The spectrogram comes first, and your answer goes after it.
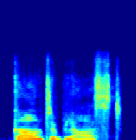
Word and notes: counterblast: Indian

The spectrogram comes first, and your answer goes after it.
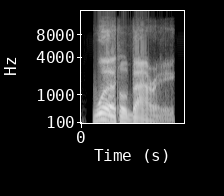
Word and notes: whortleberry: British English

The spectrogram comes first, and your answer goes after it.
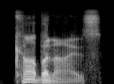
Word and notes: carbonize: British English

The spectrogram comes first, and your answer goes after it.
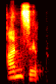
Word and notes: unzip: Indian

